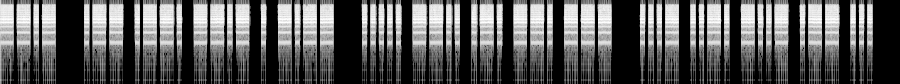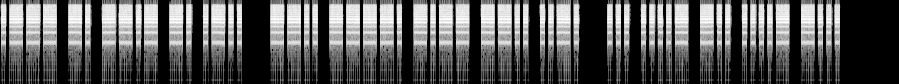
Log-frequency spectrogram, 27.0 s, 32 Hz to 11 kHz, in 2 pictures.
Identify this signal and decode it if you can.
Morse code, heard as a buzzer, machine-sent, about 19 wpm. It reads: … WPQEY 5ZRGO VFXWS JNQNL Z9YZF S4D4B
